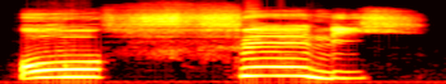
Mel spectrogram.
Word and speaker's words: Ophélie: Le voilà, le son F. Ophélie. Il est dans la deuxième syllabe, Fé. On voit bien le E. Et la seule manière qui nous reste avec les lettres pour faire F, c'est le P et le H.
